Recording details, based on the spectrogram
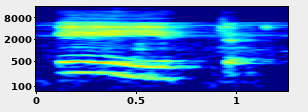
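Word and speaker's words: eight: الجي اتش مع بعض سايلنت ملهمش ساوند مش هنطقهم. عندي كلمة ايت. ايت. لو خدت بالي انا نطقت الاي ايه ايه ها والاي ايه ايت. رحت على التي مباشرة ما نطقتش الجي اتش.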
